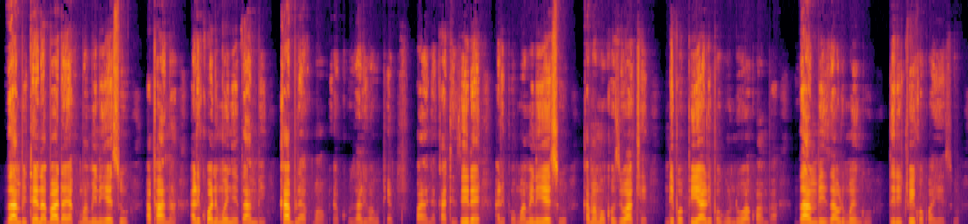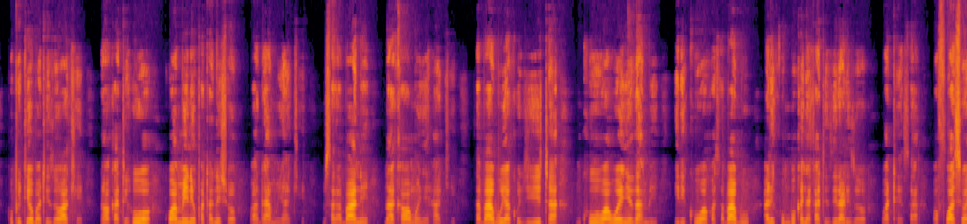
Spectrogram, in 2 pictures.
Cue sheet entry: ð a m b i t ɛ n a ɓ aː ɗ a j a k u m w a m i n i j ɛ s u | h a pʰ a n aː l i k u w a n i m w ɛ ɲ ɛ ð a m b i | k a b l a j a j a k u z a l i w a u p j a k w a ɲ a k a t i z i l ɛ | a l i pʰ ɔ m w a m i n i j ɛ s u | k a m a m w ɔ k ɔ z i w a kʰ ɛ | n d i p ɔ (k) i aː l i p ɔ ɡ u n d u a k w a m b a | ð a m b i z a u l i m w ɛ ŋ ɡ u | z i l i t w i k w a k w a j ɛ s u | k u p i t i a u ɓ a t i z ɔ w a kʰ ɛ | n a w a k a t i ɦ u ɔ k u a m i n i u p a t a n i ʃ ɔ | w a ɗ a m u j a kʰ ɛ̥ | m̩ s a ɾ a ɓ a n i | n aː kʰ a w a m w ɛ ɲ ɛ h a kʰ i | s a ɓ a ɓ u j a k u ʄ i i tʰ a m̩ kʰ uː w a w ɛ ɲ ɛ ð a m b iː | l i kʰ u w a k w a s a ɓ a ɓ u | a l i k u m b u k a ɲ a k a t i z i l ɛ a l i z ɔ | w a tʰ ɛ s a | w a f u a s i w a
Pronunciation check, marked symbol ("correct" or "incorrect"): incorrect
